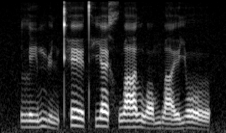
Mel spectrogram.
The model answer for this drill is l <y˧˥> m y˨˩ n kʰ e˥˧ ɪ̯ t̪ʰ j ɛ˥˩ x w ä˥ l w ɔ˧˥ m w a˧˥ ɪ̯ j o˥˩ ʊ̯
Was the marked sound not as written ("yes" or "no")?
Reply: yes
